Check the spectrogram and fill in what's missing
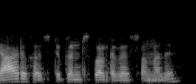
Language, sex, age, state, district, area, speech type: Tamil, male, 30-45, Tamil Nadu, Tiruvarur, rural, conversation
